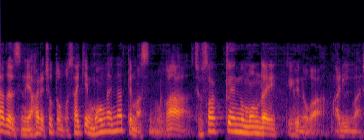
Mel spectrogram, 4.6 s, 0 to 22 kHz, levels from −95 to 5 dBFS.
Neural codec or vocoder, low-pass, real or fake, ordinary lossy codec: codec, 24 kHz, 3 kbps, HILCodec; 7.2 kHz; fake; none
